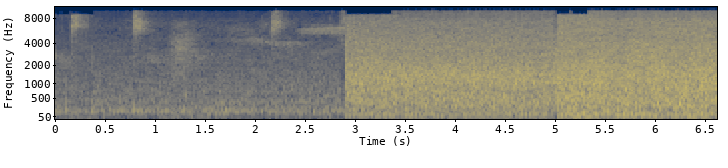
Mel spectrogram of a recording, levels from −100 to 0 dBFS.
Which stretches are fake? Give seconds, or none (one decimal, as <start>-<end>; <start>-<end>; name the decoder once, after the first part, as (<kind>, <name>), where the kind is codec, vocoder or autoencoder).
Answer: 0.0-2.1 (codec, SNAC); 4.7-6.6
